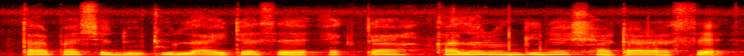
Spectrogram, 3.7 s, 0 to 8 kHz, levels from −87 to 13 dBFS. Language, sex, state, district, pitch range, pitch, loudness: Bengali, female, Assam, Hailakandi, 195-230 Hz, 215 Hz, -14 LUFS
